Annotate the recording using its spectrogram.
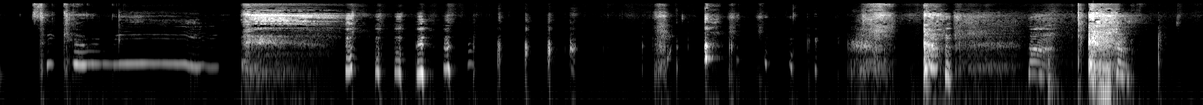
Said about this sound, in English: Stop coughing, and I need to get my clothes out of the dryer.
